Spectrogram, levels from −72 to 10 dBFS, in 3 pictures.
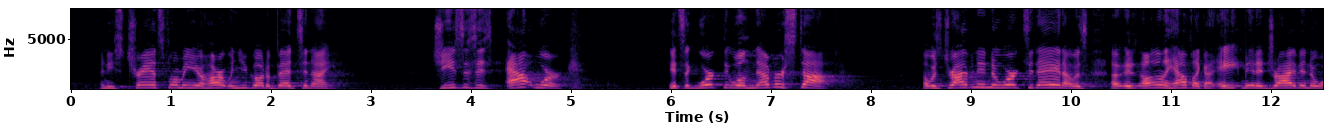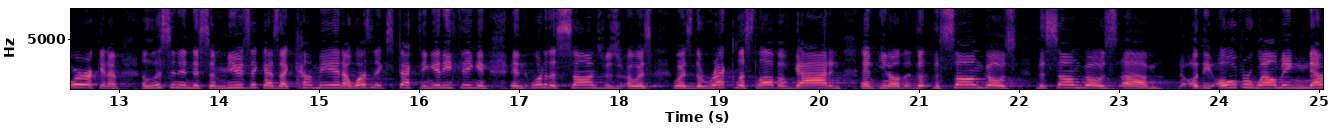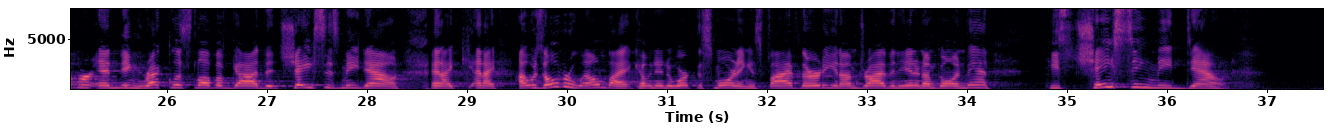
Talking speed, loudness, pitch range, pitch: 195 wpm, -26 LUFS, 215-260 Hz, 235 Hz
